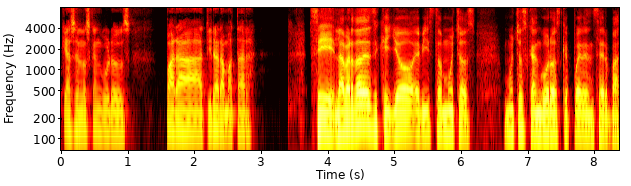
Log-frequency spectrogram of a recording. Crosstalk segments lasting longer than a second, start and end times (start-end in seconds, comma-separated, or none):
none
